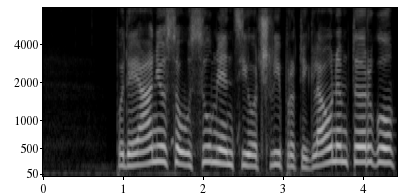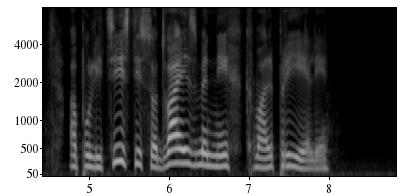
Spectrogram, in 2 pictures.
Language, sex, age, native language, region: Slovenian, female, 50-59, Slovenian, Posavska region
